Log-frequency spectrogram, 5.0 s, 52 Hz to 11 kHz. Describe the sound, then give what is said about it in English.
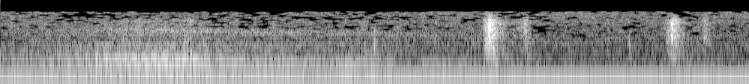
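A car engine rumbles and winds down as the vehicle drives up to a farm entrance and rolls to a stop, followed by two sharp clunks like car doors a second apart as two men get out, with no one speaking. “Then, 1 week later, Baker was standing at the farm entrance when two men drove up and got out of their car.”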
